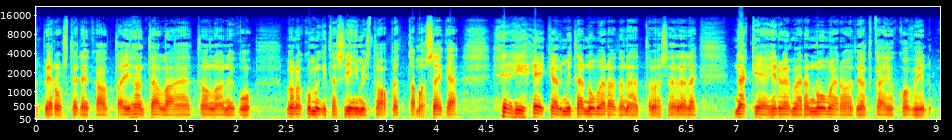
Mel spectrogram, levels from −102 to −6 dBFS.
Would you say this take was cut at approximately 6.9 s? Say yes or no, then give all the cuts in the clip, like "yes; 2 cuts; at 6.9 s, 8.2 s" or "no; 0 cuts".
yes; 1 cut; at 6.9 s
